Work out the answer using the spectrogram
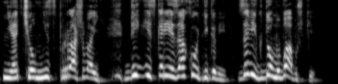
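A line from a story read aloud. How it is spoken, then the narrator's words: Shouting with all strength. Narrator (Russian): закричал изо всех сил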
